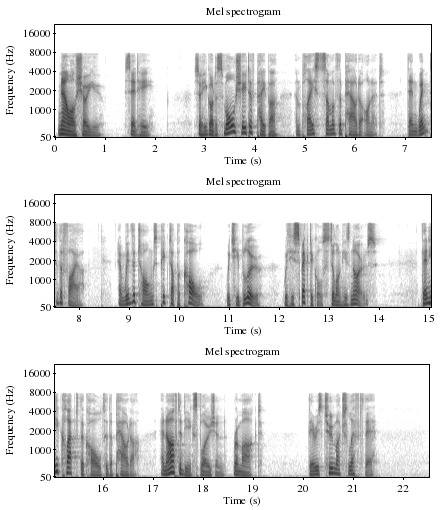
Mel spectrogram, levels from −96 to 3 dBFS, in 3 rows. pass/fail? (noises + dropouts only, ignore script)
pass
